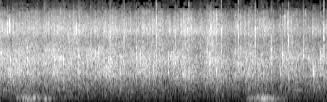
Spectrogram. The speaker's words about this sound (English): Somebody clap your hands for me right now.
